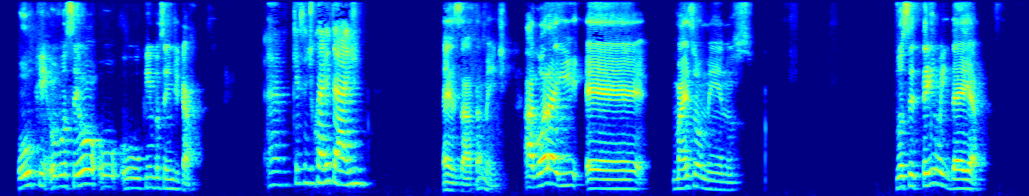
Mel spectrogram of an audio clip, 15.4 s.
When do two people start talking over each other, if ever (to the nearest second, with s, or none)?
none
